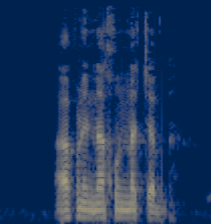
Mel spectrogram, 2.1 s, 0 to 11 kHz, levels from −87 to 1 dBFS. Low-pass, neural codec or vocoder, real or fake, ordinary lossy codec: 9.9 kHz; vocoder, 44.1 kHz, 128 mel bands every 256 samples, BigVGAN v2; fake; AAC, 48 kbps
